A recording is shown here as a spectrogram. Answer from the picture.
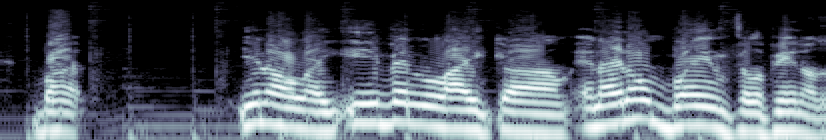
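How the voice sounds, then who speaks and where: A man talks at a moderate pace in a New York accent. His pitch variation is ordinary. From Long Island, New York. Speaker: vlogger. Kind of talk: casual talk to camera while driving. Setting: in a car. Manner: impromptu, conversational.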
